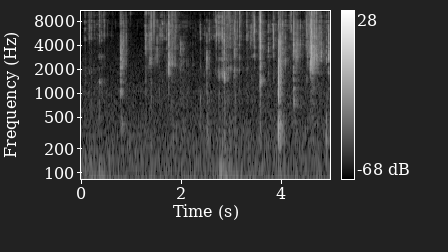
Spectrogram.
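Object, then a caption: Bar of soap scraped with a blade. A hand-sized, dry, purple and pink striped bar of soap is held in the hand and scraped and carved with a metal utility blade, shaving off crumbly flakes. Quick, dry, high scraping and crunching strokes come in bursts, bright and brittle with almost no low end.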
